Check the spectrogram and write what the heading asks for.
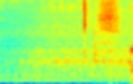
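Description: A steady low hum with a faint click a little over a second in.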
